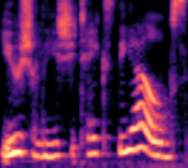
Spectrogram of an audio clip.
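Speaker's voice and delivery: confiding, conspiratorial voice. Narrator reads a goblin answering a questioner about a woman, conspiratorial. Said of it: "Hiccup said conspiratorially".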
